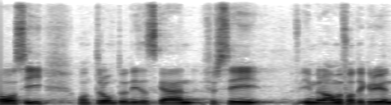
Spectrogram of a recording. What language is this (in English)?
Swiss German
